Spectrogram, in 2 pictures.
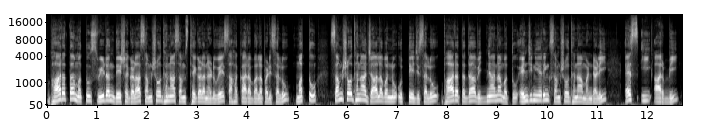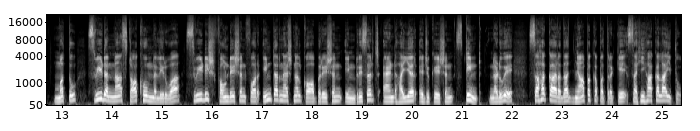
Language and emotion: Kannada, neutral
